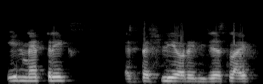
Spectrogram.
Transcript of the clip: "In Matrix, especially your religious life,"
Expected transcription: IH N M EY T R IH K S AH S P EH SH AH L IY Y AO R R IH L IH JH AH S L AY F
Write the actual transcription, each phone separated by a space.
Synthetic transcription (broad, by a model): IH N M EY T R IH K S AH S P EH SH AH L IY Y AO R R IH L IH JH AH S L AY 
